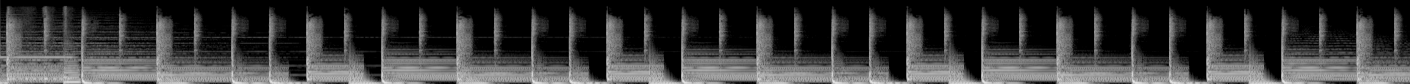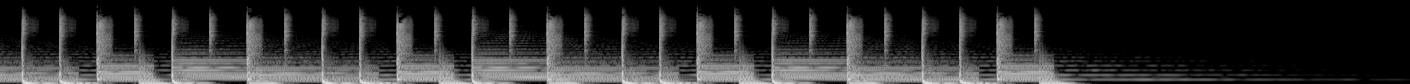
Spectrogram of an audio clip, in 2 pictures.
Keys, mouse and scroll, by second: 5.9 space, 6.3 middle click, 7.4 middle click, 8.3 scroll up 1, 8.4 middle click, 11.1 click, 14.5 shift+Left, 15.4 space, 17.3-17.7 scroll down 3, 18.4 scroll up 2, 20.3-20.9 scroll up 1.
